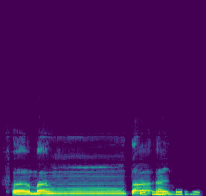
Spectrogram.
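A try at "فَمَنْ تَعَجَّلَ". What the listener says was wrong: Jangan sampai banyak ya. Jangan bang, jangan sampai banyak dengung, jangan begini, jangan sampai faman ya, jangan sampai demikian, tapi faman mal coba. Jangan bunyinya jangan sampai mang ya bunyinya. Coba untuk membedakan dengan adna karena dia akrab ya.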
